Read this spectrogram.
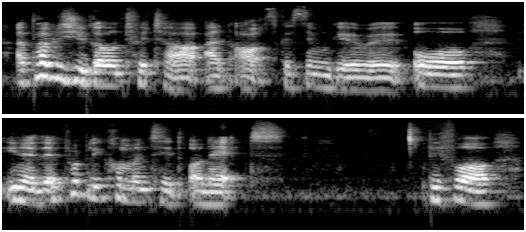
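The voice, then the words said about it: Nasal voice from a cold. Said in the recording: “I have a bit of a cold. I'm developing a cold ... So if I sound a bit nasally”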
